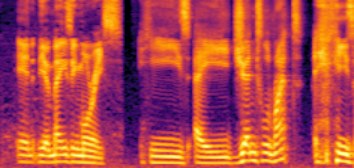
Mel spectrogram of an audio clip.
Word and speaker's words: Maurice: great debates isn't it is Maurice or Morris I don't know if it'll it'll ever really be settled um perhaps philosophers will be arguing over this for centuries to come how many times it's Maurice Maurice how do you pronounce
